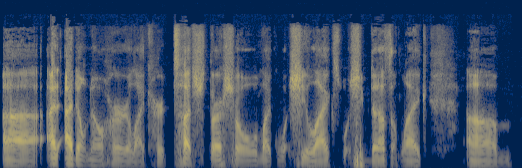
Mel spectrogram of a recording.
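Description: A man's voice: sits low, steady tone, moderate pace, dry recording, rough recording. A man co-hosting a podcast, talking candidly and loosely with lots of fillers in casual chat. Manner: candid, rambling, many fillers. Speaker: podcast co-host.

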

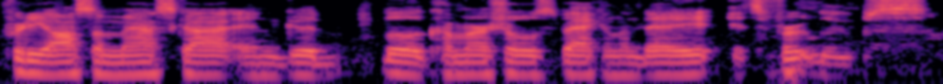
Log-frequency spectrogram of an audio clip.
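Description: A man's voice: on the low side, level tone, normal speed, a bit bright, dry recording. A man co-hosting a casual podcast, rambling and swearing with laughs. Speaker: podcast co-host. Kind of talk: casual chat.

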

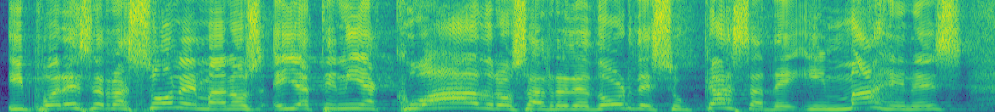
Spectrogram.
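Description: A man from the Dominican Republic preaching an impassioned sermon, shouting some lines and chanting others in a sing-song cadence, calling his listeners brothers. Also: extremely high pitch, normal speed. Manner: keeps addressing the congregation as brothers.

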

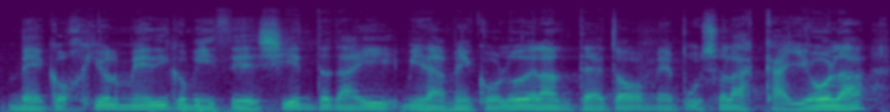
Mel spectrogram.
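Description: A young man from southern Spain with an Andalusian accent, telling a story as a guest in a relaxed, slang-heavy chat. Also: fairly low pitch, brisk. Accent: Andalusian Spanish. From Almería, Spain. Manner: slangy, animated storytelling, full of street fillers. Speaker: rapper and freestyle battler, guest.

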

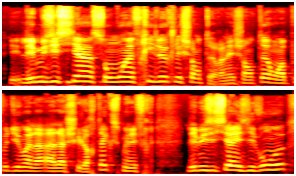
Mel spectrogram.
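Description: A man's voice: high voice, clear, resonant tone. A man hosting a live web radio call-in show, addressing his listeners in a formal announcer manner while rambling through repeated restarts.

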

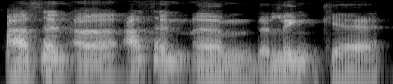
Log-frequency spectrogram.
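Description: A man's voice: mid-range voice, measured pace, bright, forceful tone. A man with a London roadman accent chatting casually about football, slangy, dismissive and repeating himself. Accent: London, urban street slang.

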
